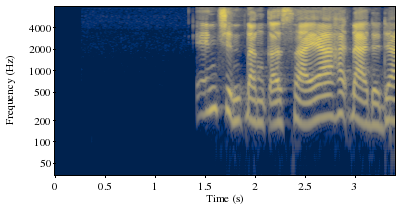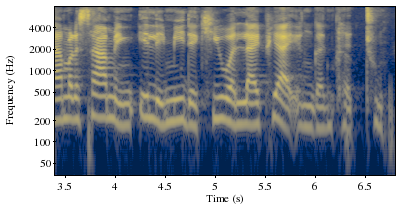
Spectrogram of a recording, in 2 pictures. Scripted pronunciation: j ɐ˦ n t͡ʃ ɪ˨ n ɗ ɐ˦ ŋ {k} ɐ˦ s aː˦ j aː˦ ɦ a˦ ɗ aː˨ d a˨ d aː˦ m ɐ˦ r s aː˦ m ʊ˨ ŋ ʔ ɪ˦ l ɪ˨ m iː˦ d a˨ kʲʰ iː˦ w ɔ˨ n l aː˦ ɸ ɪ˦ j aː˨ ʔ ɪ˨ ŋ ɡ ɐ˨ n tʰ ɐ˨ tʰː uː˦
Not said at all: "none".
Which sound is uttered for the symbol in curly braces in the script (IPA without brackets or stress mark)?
kʼ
